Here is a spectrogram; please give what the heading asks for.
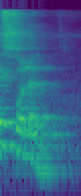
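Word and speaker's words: solemn: इसको क्या पढ़ेंगे, सोलन, एन साइलेंट रहेगा।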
